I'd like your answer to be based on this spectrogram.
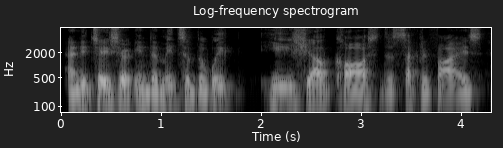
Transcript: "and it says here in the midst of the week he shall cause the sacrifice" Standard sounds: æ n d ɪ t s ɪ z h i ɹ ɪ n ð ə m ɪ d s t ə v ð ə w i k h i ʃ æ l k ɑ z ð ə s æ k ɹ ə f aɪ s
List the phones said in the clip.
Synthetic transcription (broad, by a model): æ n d ɪ t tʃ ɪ s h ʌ ɹ ɪ n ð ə m ɪ d s t ə v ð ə w i k h i ʃ æ l k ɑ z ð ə s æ k ɹ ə f aɪ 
